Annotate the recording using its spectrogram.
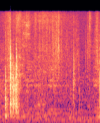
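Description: Plastic golf discs being handled on a tabletop: a couple of sharp clicks near the start, then quieter handling as hands feel the discs.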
